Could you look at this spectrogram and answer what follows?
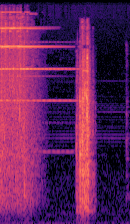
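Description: In the video game Paranormasight, a fax machine's telephone ring: one brief electronic ring burst following a fading tone, clear and moderately loud with no talk.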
